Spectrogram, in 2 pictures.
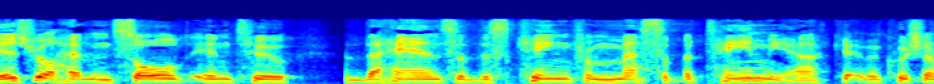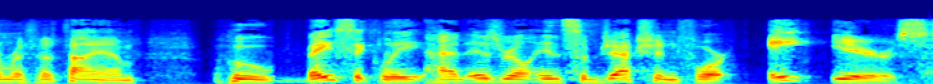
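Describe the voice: A man of medium pitch talks at a moderate pace with few pauses and ordinary pitch variation.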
